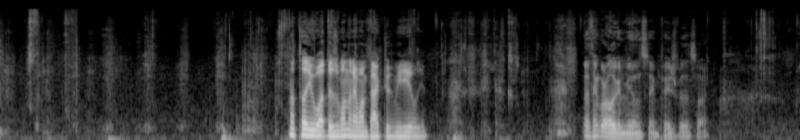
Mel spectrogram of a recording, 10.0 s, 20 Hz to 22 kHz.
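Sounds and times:
crunching of a crisp potato snack: 0.0s - 3.9s, 9.2s - 9.9s
speech: 3.6s - 5.4s, 7.3s - 9.0s.

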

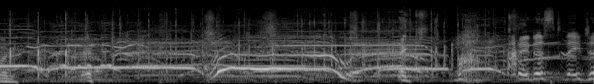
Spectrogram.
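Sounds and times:
crowd cheering and whooping: 0.0s - 5.9s
speech: 5.2s - 5.9s.

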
